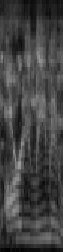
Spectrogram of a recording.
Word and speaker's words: Ari Lehman: Yes, it's me Ari Leman rhymes with demon.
